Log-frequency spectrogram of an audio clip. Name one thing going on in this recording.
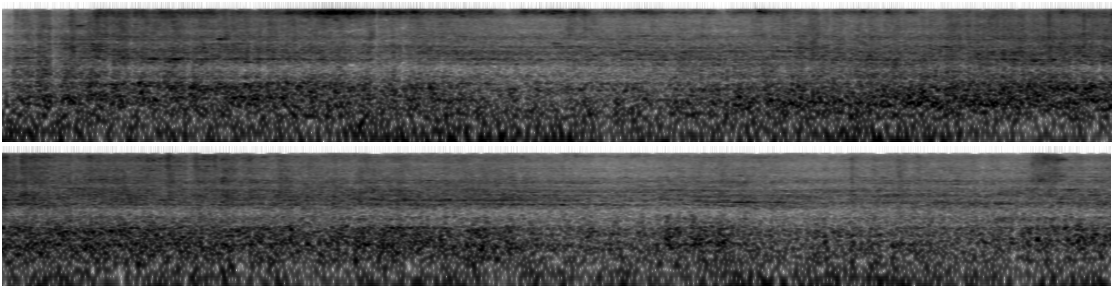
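Freight train cars rumble and clatter loudly along the rails close by.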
